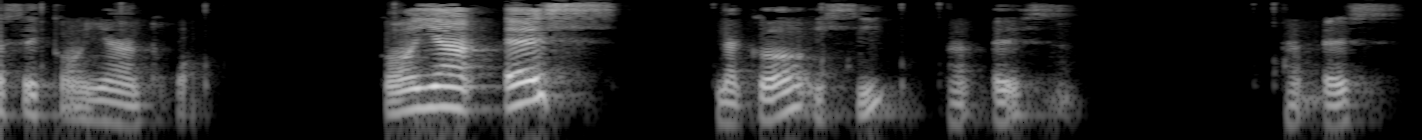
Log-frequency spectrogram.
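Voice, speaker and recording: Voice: mid-range voice, vocal fry, darkish tone, husky. A French teacher giving a pronunciation lesson who spells out letters, repeats example words and keeps asking if the class follows. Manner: spells out letters and checks understanding often; repeats example words slowly, self-corrects. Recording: dull lo-fi recording.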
